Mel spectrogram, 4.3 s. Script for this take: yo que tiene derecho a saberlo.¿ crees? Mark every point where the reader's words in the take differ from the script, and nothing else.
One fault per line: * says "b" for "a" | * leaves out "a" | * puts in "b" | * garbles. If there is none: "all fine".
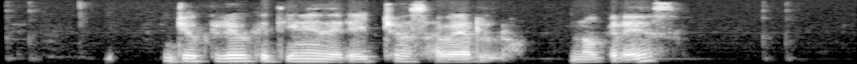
* puts in "creo"
* puts in "no"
